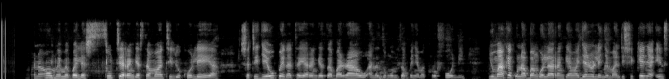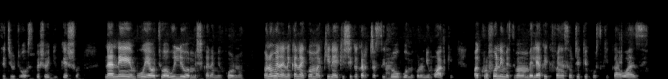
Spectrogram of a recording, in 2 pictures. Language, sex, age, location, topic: Swahili, female, 18-24, Kisumu, education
